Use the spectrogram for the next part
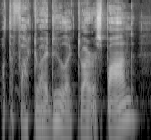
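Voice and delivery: frightened, scared, hushed half-whisper. Retelling being scared on the stairs: retelling a half-whisper. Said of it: "And I whisper".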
